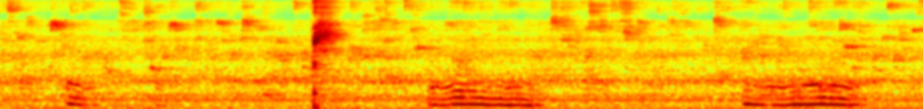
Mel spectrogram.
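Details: Kitten Piko, a village cat, snores with drawn-out, slightly rising nasal tones about every two to three seconds, with a sharp click partway through, indoors in a quiet small room.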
